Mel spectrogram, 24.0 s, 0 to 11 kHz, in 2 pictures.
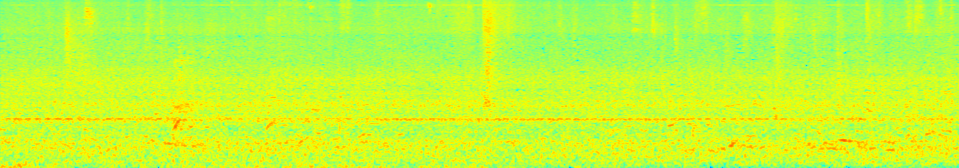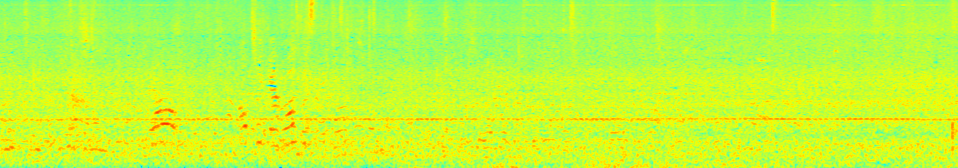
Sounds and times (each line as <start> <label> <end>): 0.0 trains arrive and depart 23.9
